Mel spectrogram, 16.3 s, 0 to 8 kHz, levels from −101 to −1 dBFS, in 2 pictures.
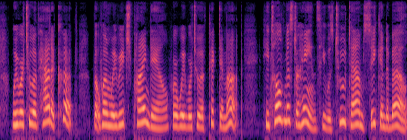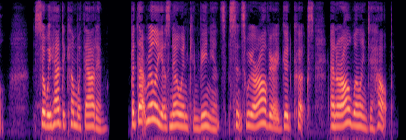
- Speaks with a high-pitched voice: Yes, high, 210 Hz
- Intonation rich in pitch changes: No, average, 3.8 semitones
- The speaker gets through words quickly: Yes, fast, 215 wpm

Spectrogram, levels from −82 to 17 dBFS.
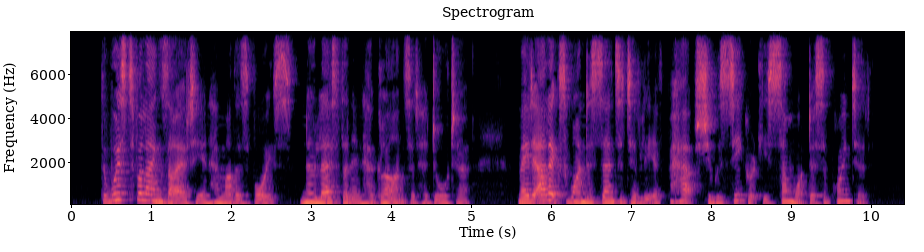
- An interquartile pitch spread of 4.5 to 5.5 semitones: Yes, average, 5.0 semitones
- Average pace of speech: Yes, average, 155 wpm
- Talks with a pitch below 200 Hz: No, high, 205 Hz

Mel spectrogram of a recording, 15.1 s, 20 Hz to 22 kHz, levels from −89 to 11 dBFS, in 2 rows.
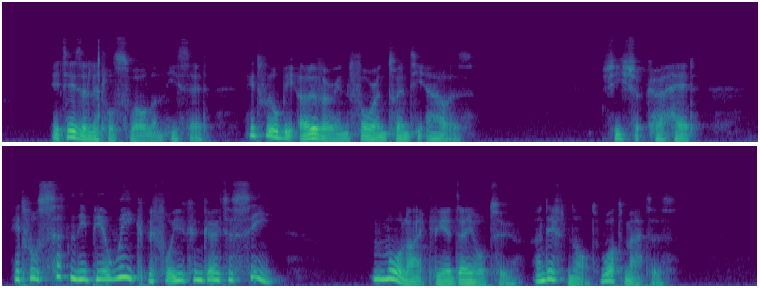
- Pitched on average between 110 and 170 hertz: Yes, low, 135 Hz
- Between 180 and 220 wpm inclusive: No, average, 170 wpm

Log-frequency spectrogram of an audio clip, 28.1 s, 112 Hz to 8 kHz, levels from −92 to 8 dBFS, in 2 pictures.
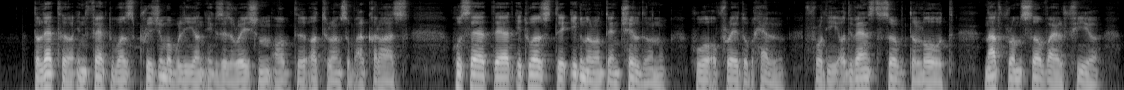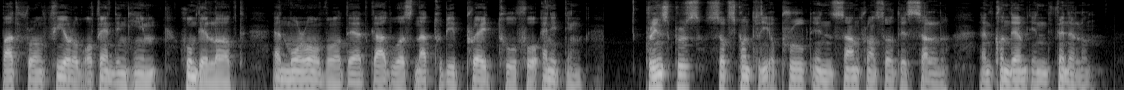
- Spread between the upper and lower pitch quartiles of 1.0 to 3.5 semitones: Yes, narrow, 2.6 semitones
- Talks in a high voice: No, very low, 90 Hz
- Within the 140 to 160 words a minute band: Yes, average, 155 wpm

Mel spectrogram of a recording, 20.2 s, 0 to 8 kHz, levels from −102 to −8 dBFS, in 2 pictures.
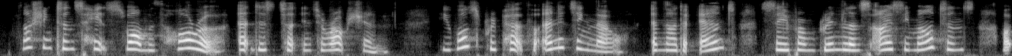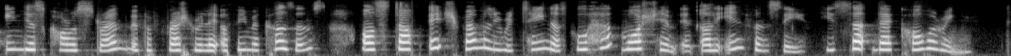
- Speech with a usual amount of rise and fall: Yes, average, 3.6 semitones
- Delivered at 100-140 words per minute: No, average, 150 wpm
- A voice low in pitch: No, very high, 350 Hz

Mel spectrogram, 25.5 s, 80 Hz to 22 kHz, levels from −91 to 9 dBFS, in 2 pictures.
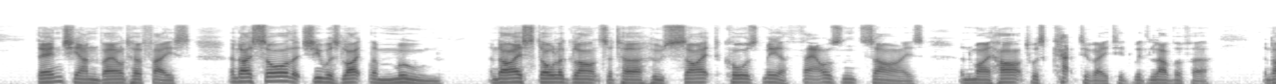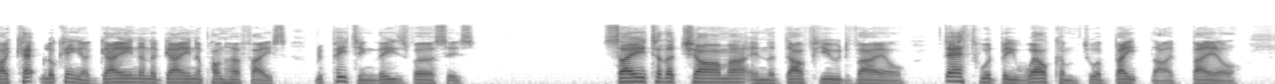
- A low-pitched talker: Yes, low, 125 Hz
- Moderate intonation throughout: Yes, average, 3.9 semitones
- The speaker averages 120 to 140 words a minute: No, average, 160 wpm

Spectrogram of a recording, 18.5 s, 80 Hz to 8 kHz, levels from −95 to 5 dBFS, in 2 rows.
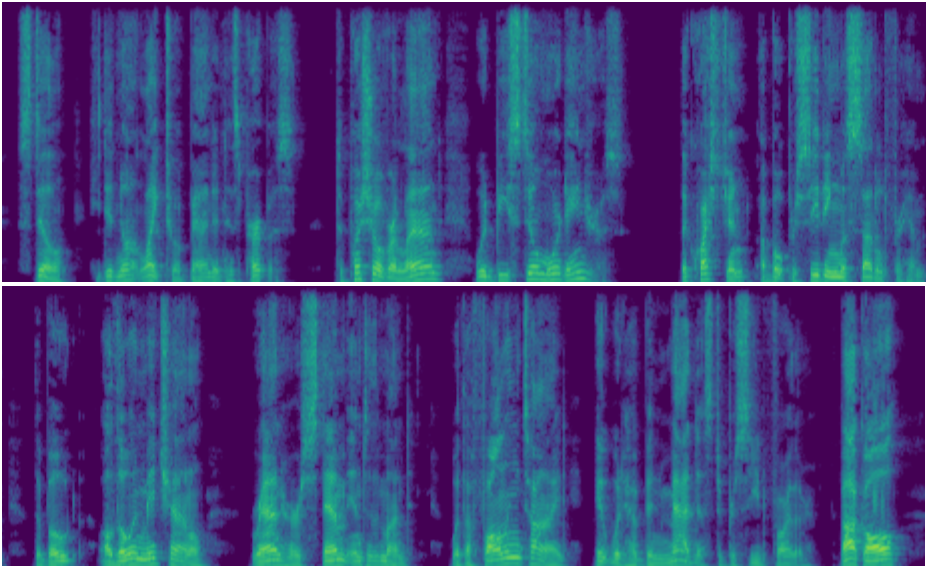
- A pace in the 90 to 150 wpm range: No, average, 170 wpm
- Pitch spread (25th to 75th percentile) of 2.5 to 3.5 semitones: No, wide, 5.6 semitones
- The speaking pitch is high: No, low, 125 Hz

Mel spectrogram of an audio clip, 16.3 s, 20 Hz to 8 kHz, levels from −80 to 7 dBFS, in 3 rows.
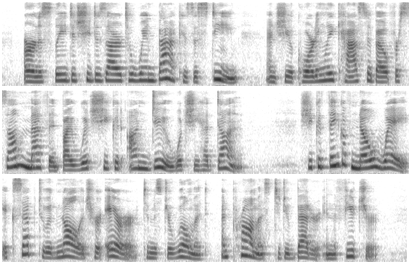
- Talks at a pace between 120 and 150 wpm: No, average, 175 wpm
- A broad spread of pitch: Yes, wide, 5.9 semitones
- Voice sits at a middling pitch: No, high, 225 Hz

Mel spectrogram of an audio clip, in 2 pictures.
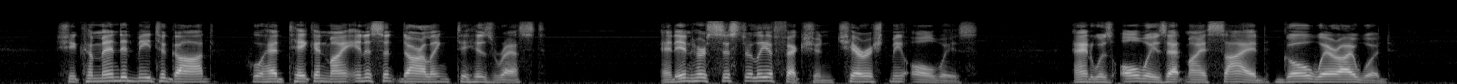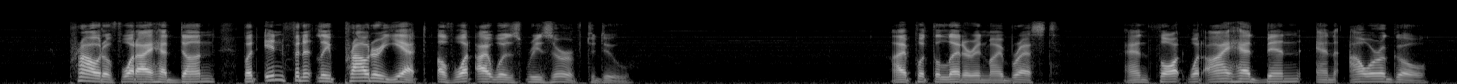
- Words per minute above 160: No, slow, 135 wpm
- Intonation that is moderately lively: Yes, average, 3.5 semitones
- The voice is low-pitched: Yes, low, 125 Hz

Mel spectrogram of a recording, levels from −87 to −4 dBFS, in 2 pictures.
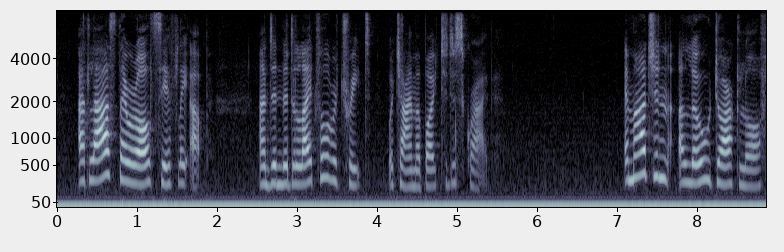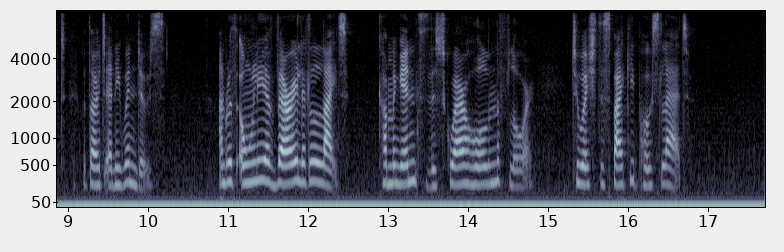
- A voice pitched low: No, high, 245 Hz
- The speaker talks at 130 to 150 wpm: No, average, 165 wpm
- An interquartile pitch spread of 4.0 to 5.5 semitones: No, narrow, 2.6 semitones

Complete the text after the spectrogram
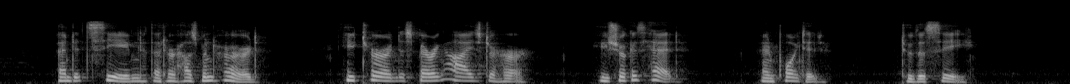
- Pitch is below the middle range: No, medium, 160 Hz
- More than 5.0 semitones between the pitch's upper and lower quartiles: No, average, 3.9 semitones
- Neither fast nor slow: No, slow, 125 wpm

